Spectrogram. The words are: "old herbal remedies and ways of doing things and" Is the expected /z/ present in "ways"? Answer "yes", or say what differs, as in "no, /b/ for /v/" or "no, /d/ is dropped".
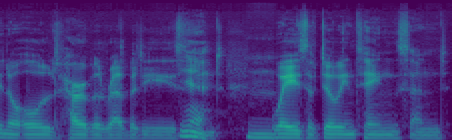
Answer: yes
